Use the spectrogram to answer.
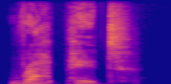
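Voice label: "rapid", British English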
